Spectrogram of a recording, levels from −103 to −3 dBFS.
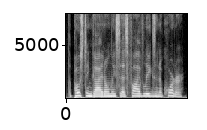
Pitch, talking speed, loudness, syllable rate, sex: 210 Hz, 245 wpm, -16 LUFS, 6.6 syllables/s, female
